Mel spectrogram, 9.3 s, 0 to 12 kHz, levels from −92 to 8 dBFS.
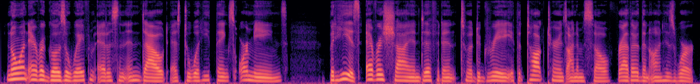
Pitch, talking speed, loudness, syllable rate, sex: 155 Hz, 240 wpm, -20 LUFS, 5.8 syllables/s, female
